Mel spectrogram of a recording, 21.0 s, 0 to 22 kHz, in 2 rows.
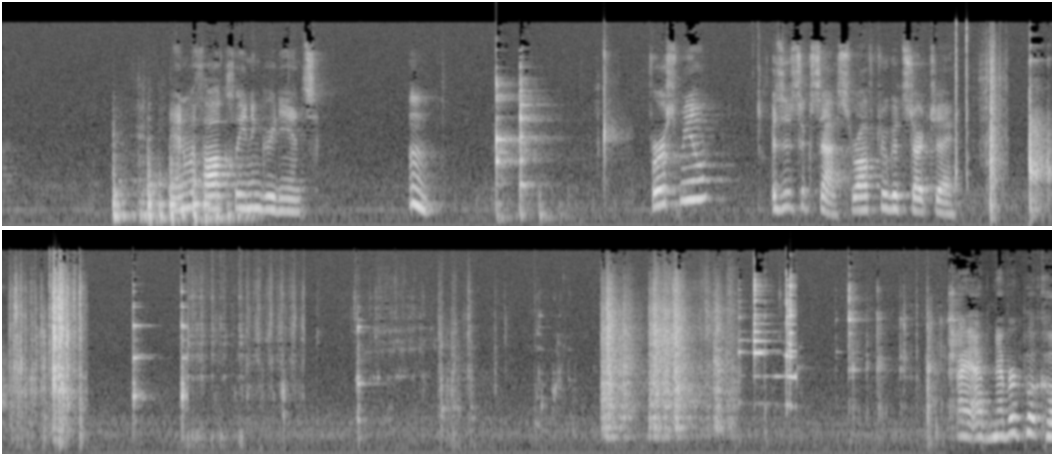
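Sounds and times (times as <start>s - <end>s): glass clinking: 5.0s - 5.6s, 11.8s - 12.5s, 14.0s - 14.6s, 16.6s - 19.6s
liquid pouring into glass jar: 14.0s - 15.0s.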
